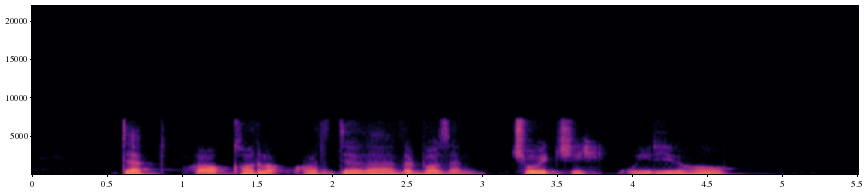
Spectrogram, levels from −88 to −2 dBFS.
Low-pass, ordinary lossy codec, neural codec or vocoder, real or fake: 7.2 kHz; none; codec, 16 kHz, 0.5 kbps, X-Codec, HuBERT features, trained on balanced general audio; fake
